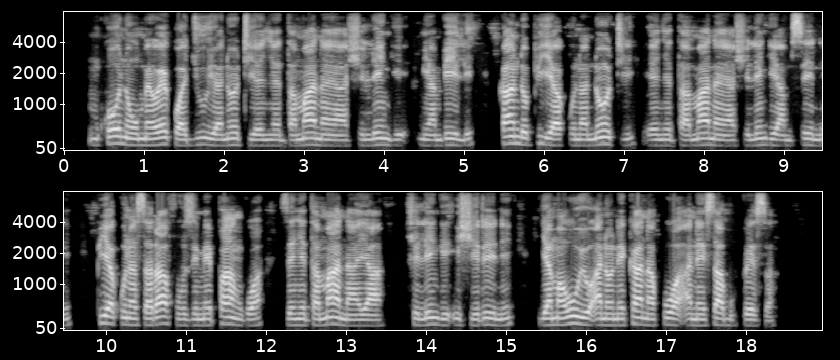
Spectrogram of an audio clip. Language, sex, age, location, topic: Swahili, male, 18-24, Kisumu, finance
